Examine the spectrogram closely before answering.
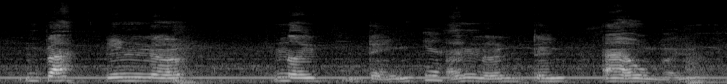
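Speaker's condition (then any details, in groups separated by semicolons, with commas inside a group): Cerebral palsy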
